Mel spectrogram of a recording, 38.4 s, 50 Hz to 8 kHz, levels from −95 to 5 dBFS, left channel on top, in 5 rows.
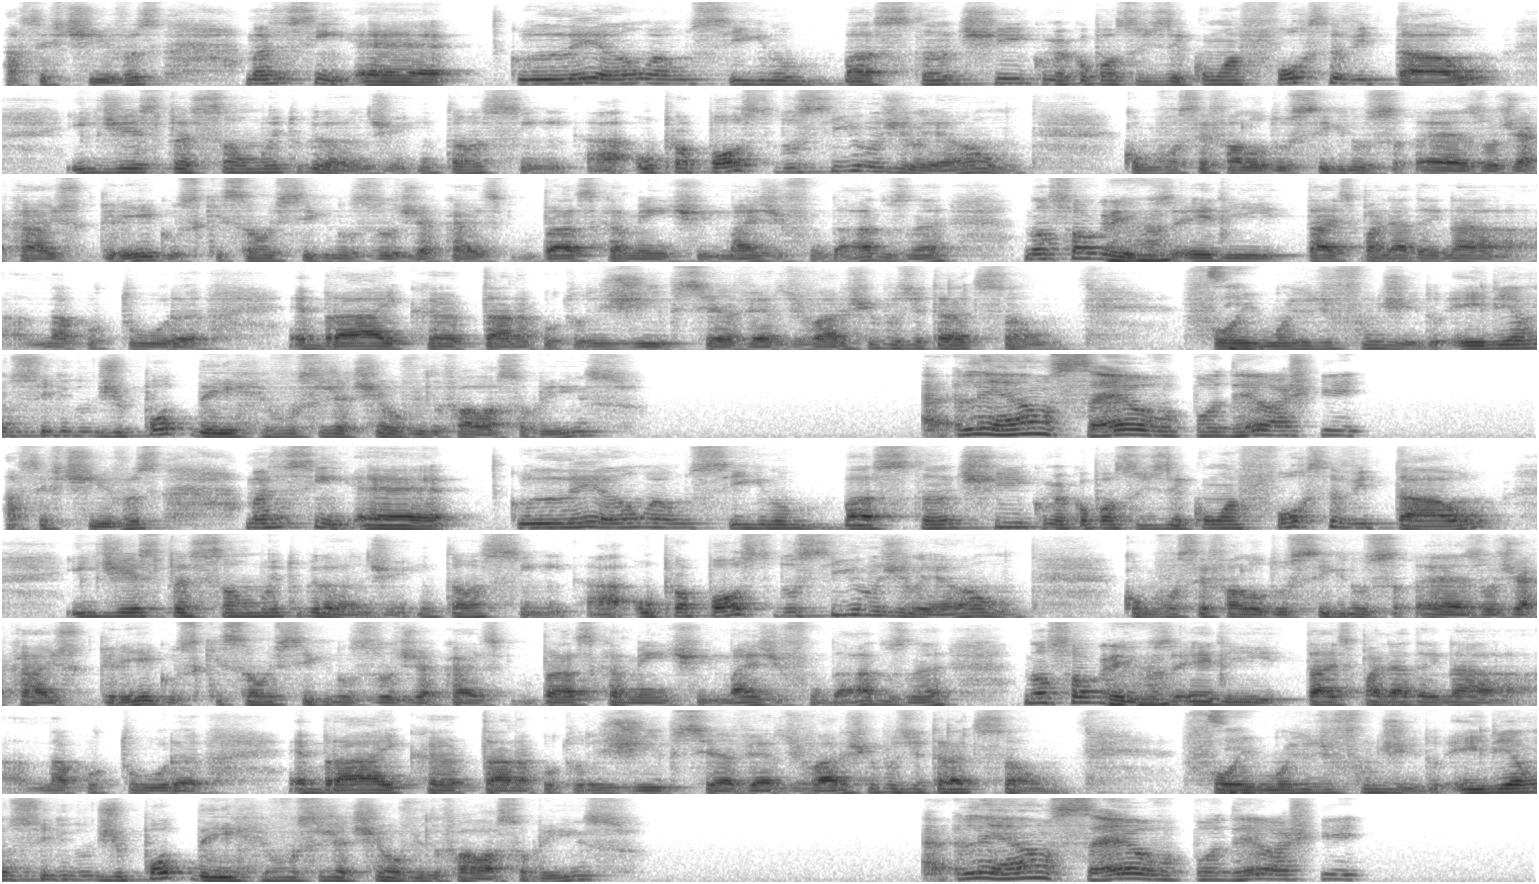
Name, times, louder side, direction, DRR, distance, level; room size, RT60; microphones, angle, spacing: voice 1, 0.0-2.3 2.6-28.7 28.9-33.8, right 2 dB, 45° right, 1.2 m, -28 dB
voice 2, 20.9-21.2 29.1-29.2 35.3-37.4, left 1 dB, 10° left, 1.3 m, -25 dB
3.2 x 2.6 x 3.0 m
head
